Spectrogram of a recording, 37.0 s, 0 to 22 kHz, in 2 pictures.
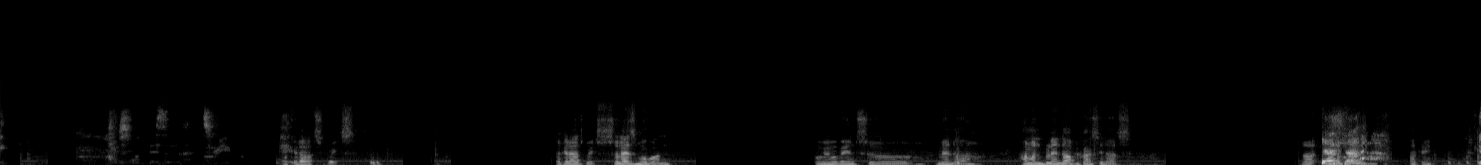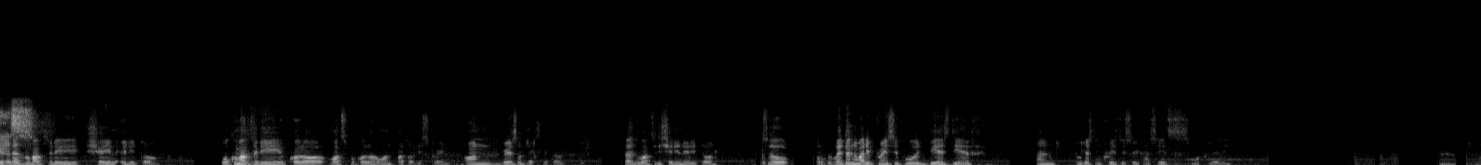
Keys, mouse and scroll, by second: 14.3-16.4 scroll down 1, 16.4 scroll down 2, 18.2 middle click, 18.2-18.6 scroll up 1, 20.2-22.4 scroll up 2, 22.4 scroll down 1.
